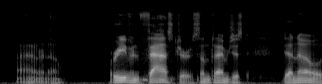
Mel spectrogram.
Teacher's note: you rarely hear that final T sound of don't pronounced clearly before the K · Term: elision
